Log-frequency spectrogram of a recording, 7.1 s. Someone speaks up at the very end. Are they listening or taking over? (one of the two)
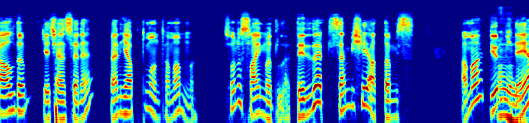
listening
